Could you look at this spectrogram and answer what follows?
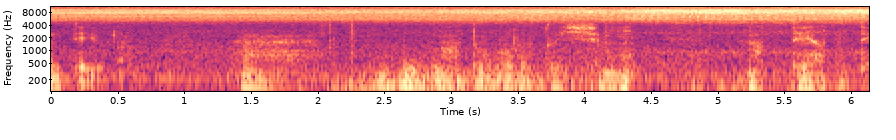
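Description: A steady, high-pitched chorus of insects shrilling throughout. A voice is heard briefly about a second and a half in and again near the end, over some low rumbling.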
